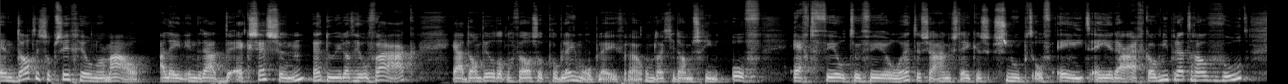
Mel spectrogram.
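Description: With lively intonation and very even loudness, a woman talks at a fairly quick pace in a very deep, low pitch. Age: 30s. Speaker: intuitive eating expert. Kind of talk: podcast interview.

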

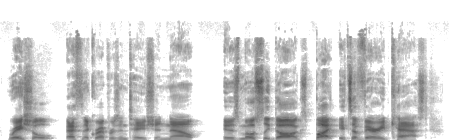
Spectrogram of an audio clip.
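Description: At a moderate pace, a man speaks in an ordinary speaking voice, fairly high in pitch with ordinary pitch variation. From Texas. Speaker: podcast co-host. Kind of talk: casual chat.

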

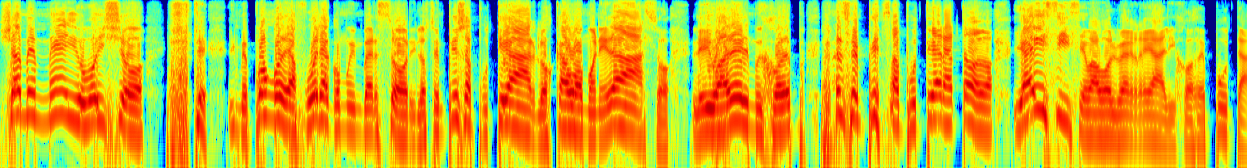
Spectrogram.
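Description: A man with a Rioplatense accent and a high pitch talks at a moderate pace with very wide pitch swings, in a dry, close sound with no echo. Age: 50s. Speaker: economics and markets podcast host. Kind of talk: solo commentary monologue.

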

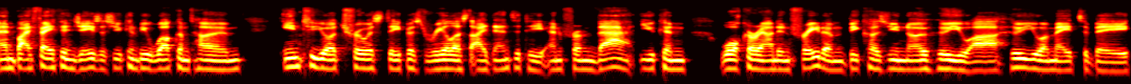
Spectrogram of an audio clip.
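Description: This man, with an Australian accent, talks at a moderate pace in a fairly low pitch with fairly even intonation. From Australia (Sydney, regional New South Wales). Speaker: author and school teacher. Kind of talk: interview conversation. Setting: remote call from Australia.

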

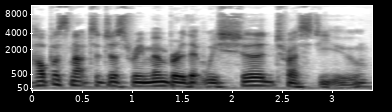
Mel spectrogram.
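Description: An unremarkable speaking voice from a man, medium in pitch with ordinary pitch variation and a fairly slow pace. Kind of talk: fervent spoken prayer. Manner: earnest, pleading, heartfelt; measured, reverent pace with occasional self-correction.

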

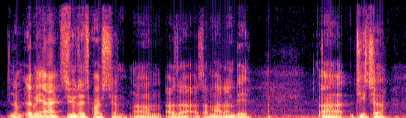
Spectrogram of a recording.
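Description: The voice moves at a moderate pace with very wide pitch swings, in an American accent. Background noise is noticeable. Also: man, very deep, low pitch for a man. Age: 50s. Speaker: radio host. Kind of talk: casual chat.

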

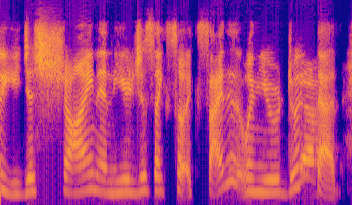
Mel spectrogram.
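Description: Noticeable background noise sits behind a woman's voice. She speaks at a moderate pace with a fairly high pitch. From Philippines. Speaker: financial coach. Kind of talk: interview.

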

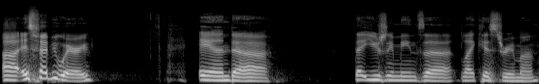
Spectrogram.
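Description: The speech moves at a moderate pace, with long, frequent pauses. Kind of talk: motivational pep talk. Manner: urgent, warm and emphatic, pleading, rallying the audience with repetition.

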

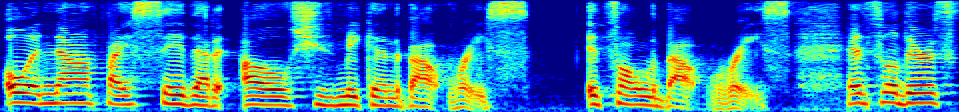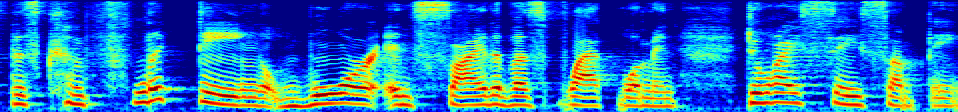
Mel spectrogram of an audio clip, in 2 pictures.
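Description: A woman with an American accent speaks in an ordinary speaking voice at a medium pitch. Her pitch varies in an ordinary way, and her pace is moderate. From Newport News, Virginia. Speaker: author and business consultant. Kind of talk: interview.

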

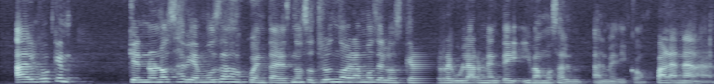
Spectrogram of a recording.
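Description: A woman's medium-pitched voice shows ordinary pitch variation as she talks at a moderate pace. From US-Mexico border, Brownsville and Matamoros. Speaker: podcaster and patient advocate. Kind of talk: interview.

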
